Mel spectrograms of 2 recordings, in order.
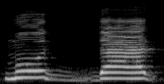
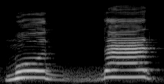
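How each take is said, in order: First: The voice drops low at the end. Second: The voice stays level at the end. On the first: The statement is complete here. "सिर्फ हमने अपना लहजा नीचे को लेके आना है" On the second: The sentence continues. "पहले हमने पढ़ना है मुद्दत"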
